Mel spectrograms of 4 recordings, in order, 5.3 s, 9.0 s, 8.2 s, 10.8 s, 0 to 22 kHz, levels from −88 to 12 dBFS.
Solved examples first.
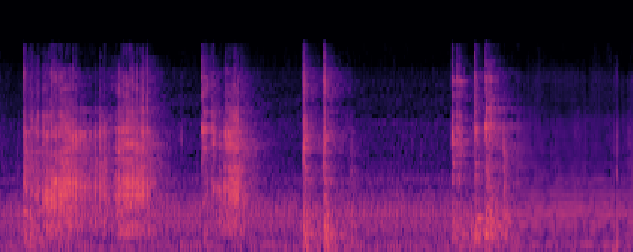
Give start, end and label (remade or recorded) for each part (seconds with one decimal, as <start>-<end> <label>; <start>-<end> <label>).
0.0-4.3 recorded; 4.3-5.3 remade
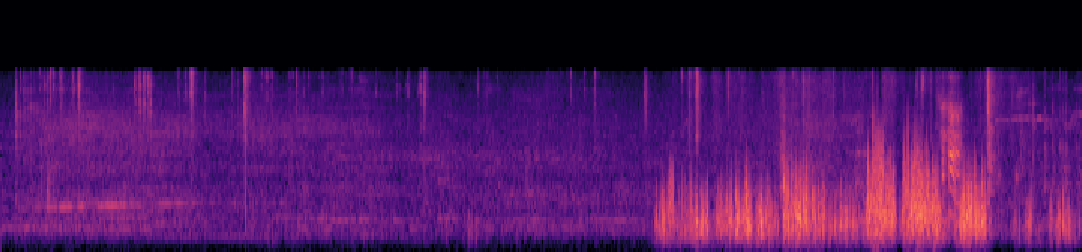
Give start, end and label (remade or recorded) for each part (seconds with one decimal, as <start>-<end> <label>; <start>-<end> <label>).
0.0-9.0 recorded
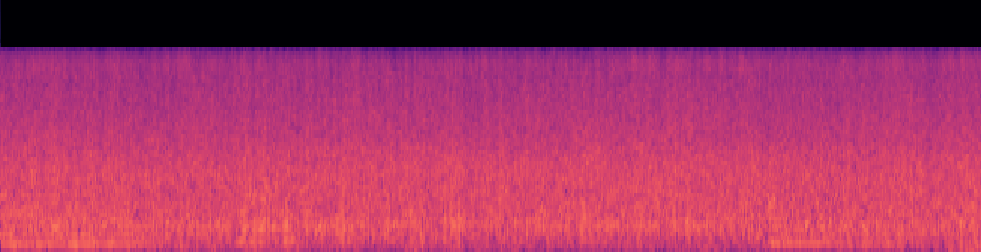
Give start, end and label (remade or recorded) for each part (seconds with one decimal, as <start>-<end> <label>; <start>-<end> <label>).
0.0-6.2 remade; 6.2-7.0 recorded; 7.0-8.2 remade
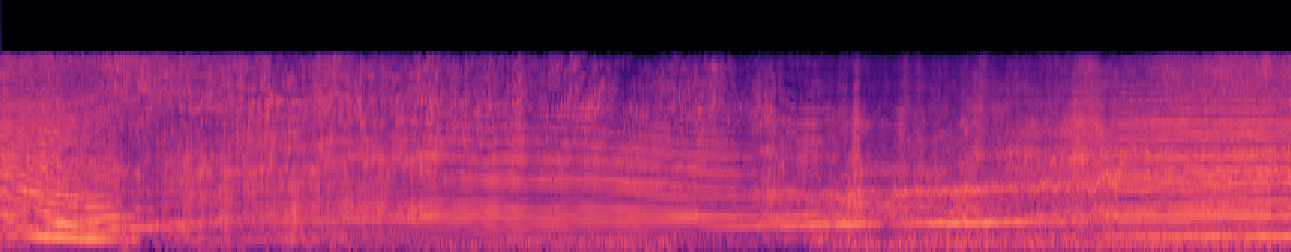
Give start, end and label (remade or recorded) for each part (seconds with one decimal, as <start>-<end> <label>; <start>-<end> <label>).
0.0-1.0 recorded; 1.0-3.5 remade; 3.5-6.3 recorded; 6.3-9.3 remade; 9.3-10.8 recorded

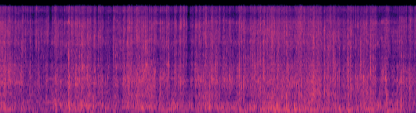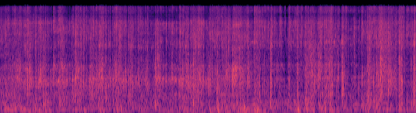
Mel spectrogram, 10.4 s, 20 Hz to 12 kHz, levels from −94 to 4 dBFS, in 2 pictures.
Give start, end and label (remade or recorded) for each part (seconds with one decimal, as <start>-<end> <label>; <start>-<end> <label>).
0.0-8.4 remade; 8.4-9.4 recorded; 9.4-10.4 remade

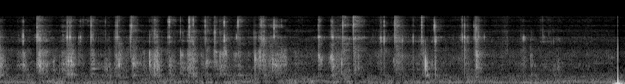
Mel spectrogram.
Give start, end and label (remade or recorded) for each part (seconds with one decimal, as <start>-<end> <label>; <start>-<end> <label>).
0.0-6.3 remade

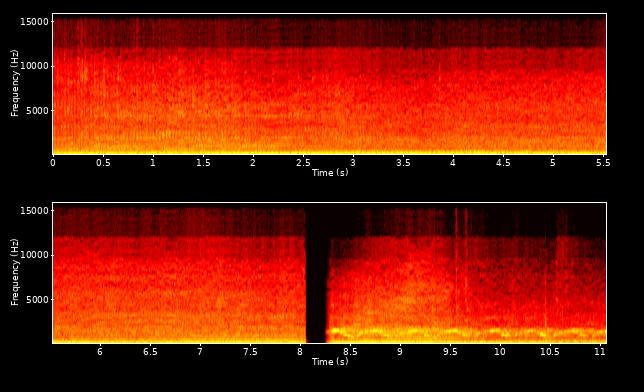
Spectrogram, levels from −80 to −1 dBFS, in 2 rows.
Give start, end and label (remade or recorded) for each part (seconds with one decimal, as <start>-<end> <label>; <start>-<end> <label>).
0.0-9.1 recorded; 9.1-11.1 remade

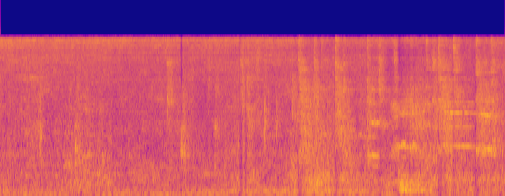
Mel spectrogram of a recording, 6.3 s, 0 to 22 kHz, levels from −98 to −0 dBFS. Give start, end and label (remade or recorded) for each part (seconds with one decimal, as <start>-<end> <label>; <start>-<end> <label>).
0.0-1.4 recorded; 1.4-3.3 remade; 3.3-4.6 recorded; 4.6-5.3 remade; 5.3-6.3 recorded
